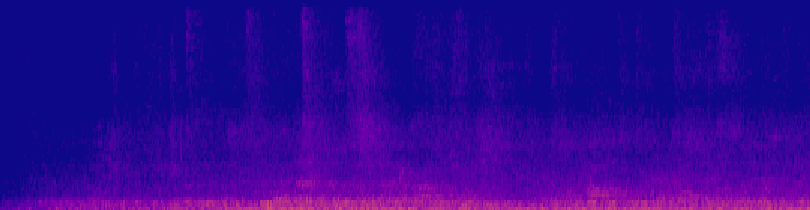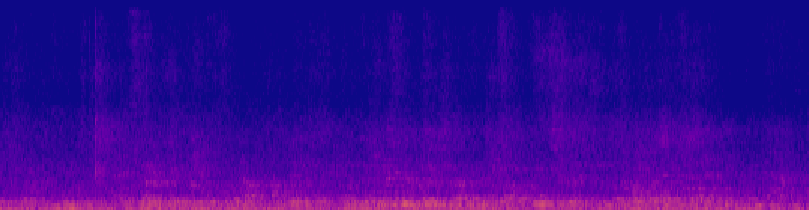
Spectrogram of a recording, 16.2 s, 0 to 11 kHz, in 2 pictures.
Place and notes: osiedle Jana III Sobieskiego - crammed ticket counters
a hollow, concrete ticket counter hall at the Sobieskiego bus depot. swirling lines of people waiting for their new, electronic ticket card. impatient conversation slur in the high space.
Poznan, Poland, 16 July 2014, ~15:00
